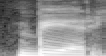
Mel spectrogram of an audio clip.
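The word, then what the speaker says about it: bear: भालू को हम इंग्लिश में बोलेंगे बेयर। क्या बोलेंगे? बियर। इसको हम बियर बोलते हैं ज्यादातर जो इंडियंस होते हैं।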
